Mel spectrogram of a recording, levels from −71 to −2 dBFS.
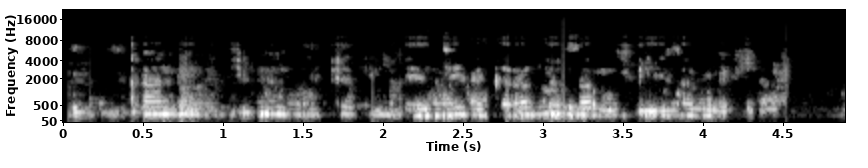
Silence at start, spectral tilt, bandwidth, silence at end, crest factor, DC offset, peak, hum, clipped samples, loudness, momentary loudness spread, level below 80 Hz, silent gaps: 0.05 s; -6 dB/octave; 9.4 kHz; 0.35 s; 16 dB; under 0.1%; -2 dBFS; none; under 0.1%; -17 LUFS; 12 LU; -52 dBFS; none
